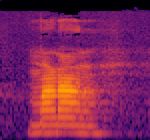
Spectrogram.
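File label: "before", Santali, female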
